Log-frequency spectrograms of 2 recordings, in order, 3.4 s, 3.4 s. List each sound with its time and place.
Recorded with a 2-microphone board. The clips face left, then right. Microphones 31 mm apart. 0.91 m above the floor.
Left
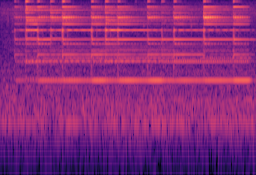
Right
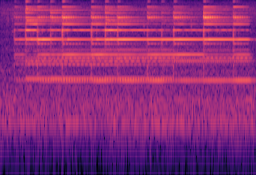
0.2 s an alarm: 35° right (ahead or behind), 3 m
